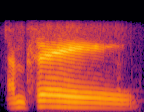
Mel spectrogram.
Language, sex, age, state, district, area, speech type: Bodo, male, 30-45, Assam, Chirang, rural, conversation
